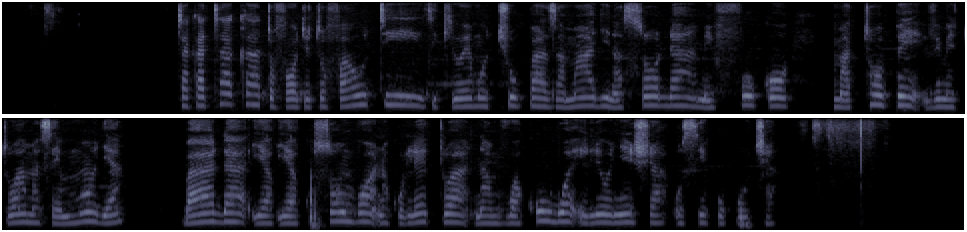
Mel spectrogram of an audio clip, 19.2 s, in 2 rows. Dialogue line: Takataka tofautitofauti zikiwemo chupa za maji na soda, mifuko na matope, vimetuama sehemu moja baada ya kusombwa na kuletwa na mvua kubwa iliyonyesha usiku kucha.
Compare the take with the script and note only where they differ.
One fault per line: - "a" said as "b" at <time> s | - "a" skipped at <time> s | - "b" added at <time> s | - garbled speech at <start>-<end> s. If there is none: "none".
- "na" skipped at 7.9 s
- "ya" added at 12.4 s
